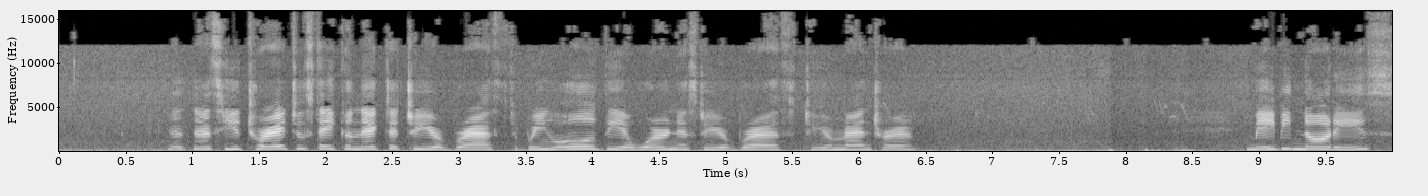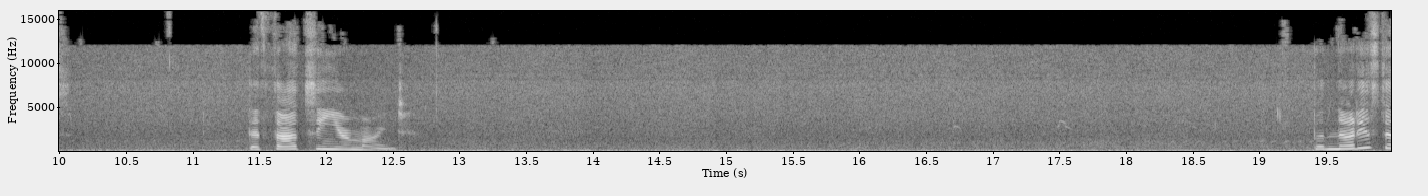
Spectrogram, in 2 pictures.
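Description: A young woman speaks calmly and softly into a nearby microphone.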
